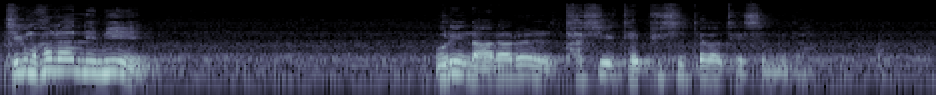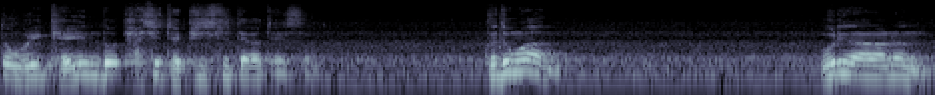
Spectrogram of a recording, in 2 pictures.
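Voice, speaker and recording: Male pastor, gravelly voice that sits a bit high, preaching with rhetorical questions; faint background noise on the recording. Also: dark tone. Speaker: senior pastor. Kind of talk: sermon. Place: church sanctuary.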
